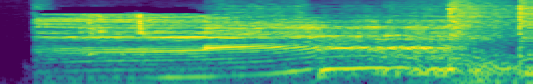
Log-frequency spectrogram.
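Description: A single loud cow moo, a long sustained low bellow with a rising pitch, lasting almost three seconds and heard on its own without speech.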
